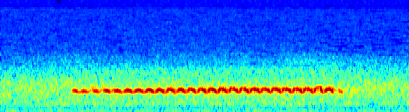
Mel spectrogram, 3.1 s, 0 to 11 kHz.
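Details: Calling male tawny owl recorded by a nest box camera, 15 December 2015, 17:10. After a short pause, a single long hoot with a rapid tremble holds a level pitch for about two seconds.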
